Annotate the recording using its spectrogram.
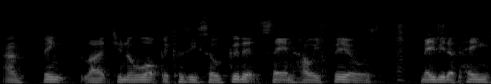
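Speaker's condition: No condition

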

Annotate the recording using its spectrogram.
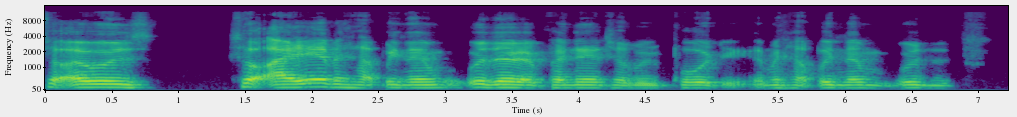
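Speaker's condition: Cerebral palsy; affects speech

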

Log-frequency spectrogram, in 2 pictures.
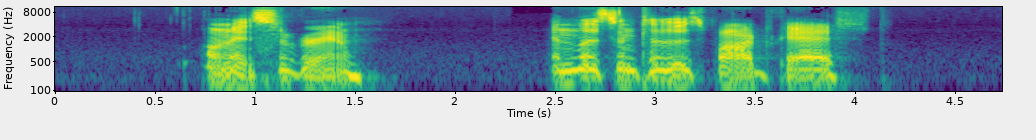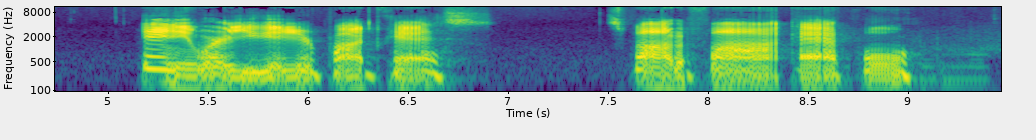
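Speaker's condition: Duchenne muscular dystrophy; recently saw pulmonologist because breathing felt not right

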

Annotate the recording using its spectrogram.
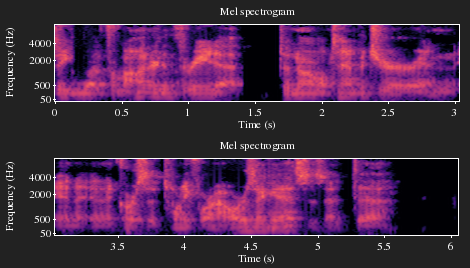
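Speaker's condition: No condition

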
